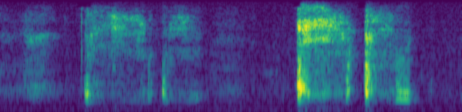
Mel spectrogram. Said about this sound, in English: Excuse me, I still have a cough.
